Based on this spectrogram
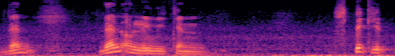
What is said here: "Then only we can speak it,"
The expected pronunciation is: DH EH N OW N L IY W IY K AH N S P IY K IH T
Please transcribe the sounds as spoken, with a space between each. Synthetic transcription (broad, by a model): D EH N OW N L IY W IY K AH N S P IY K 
